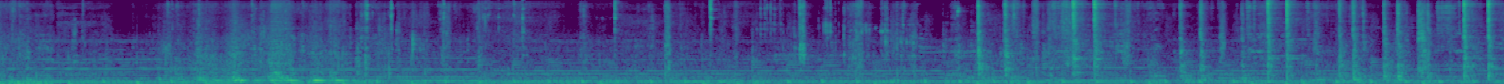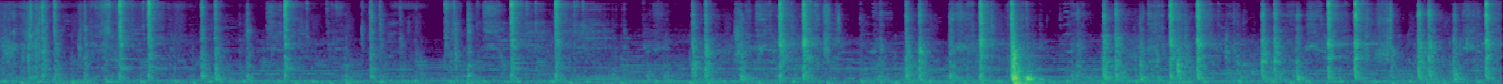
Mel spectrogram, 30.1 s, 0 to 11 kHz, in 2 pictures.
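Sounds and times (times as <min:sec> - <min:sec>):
steady low hum: 0:00.0 - 0:30.0
hand tools tapping sheet metal: 0:09.8 - 0:25.5, 0:26.1 - 0:30.0.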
